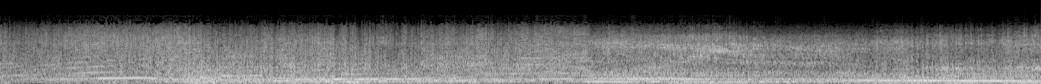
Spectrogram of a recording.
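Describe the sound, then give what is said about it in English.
Racing cars roar past in a race won by a Bugatti driven by Louis Chiron, with loud, continuous engine noise, their droning pitch sliding up and down as several vehicles pass one after another, with no voices. “For the 4th time running, a Bugatti comes in first.”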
